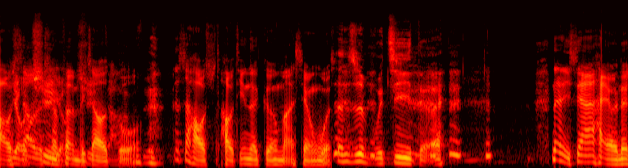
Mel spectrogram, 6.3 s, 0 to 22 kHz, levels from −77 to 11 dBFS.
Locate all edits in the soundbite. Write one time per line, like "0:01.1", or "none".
0:01.6
0:03.3
0:04.9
